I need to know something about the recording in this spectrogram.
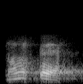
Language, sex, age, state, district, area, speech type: Odia, male, 45-60, Odisha, Dhenkanal, rural, conversation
